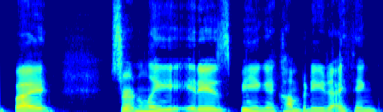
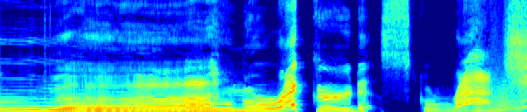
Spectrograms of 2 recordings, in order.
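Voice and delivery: loud, high, drawn-out boom; dramatic boom; 6 semitones higher, 11 dB louder, much slower than usual. Acted. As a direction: announce the bombshell with a big slow shout. Dramatic reveal reaction.

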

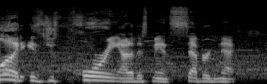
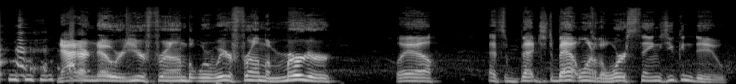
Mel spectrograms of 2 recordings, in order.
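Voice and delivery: lightly voiced small-town lawman; a hint of a folksy city guard. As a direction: deliver a mild, measured reproach. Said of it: "City guard looks back at you and they say".

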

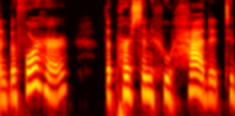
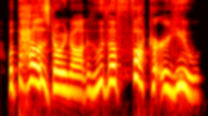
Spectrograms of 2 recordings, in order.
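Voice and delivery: fast, high, loud demand; yelling; 6 semitones higher, 11 dB louder than usual. Acted. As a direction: shout in alarmed confusion. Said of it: "Ruthie yelled".

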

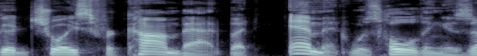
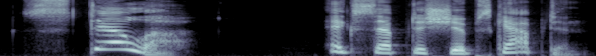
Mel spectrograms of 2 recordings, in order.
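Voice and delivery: plain reading voice

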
